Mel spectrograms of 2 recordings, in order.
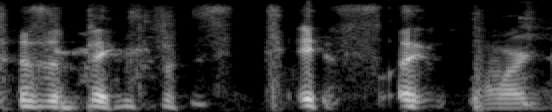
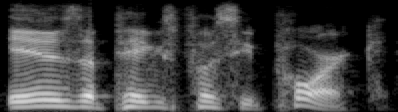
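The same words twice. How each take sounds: First: Higher, slow quote breaking into laughter; lightly imitated dimwit, softer and slow; mock idiot. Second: Slow, clear quote starting on a punched "is"; correct catchphrase. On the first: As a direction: misquote it like a dope, laughing. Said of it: "'Cause he's a fucking idiot". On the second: Shown as a demonstration. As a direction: stress on IS, slow and higher. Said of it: "And the line is".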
